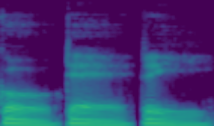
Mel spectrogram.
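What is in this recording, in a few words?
"koteri", concatenated syllables; Affixing experiment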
